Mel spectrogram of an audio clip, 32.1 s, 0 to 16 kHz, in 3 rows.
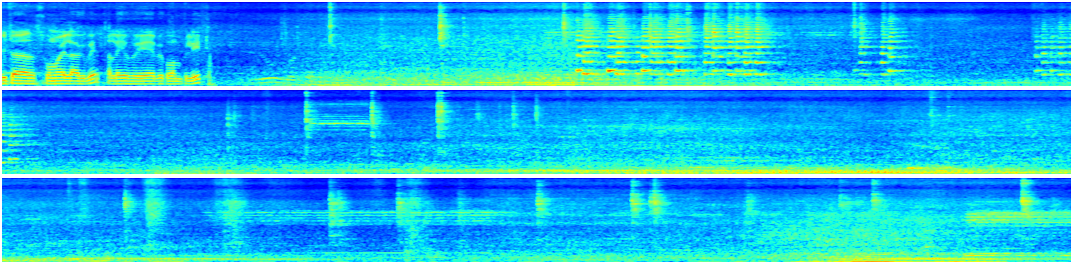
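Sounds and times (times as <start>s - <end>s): vehicle engines running: 0.0s - 32.0s
vehicle horn honking: 5.4s - 9.3s, 10.3s - 11.2s, 13.7s - 14.6s, 23.4s - 26.7s, 30.8s - 32.0s.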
